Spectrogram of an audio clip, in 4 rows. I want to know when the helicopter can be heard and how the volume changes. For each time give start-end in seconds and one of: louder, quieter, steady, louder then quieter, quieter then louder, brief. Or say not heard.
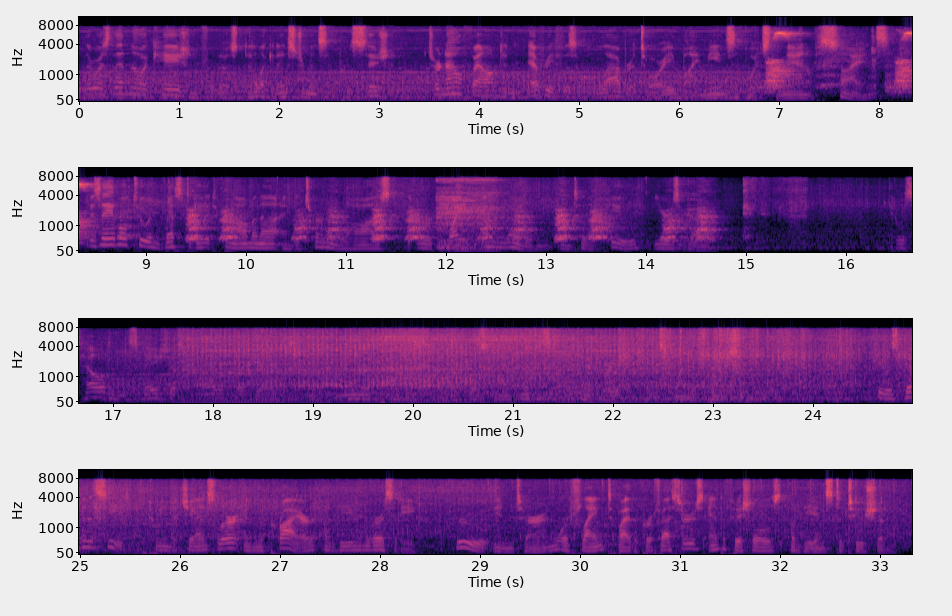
0.0-6.8 steady
16.9-33.2 quieter.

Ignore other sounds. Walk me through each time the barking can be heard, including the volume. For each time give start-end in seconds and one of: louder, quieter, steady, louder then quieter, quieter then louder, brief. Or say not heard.
6.8-15.6 steady.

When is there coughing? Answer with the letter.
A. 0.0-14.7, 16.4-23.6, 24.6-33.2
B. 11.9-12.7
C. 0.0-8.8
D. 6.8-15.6
B.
